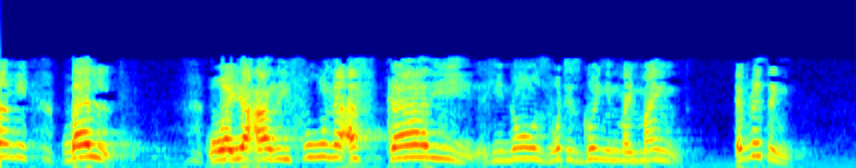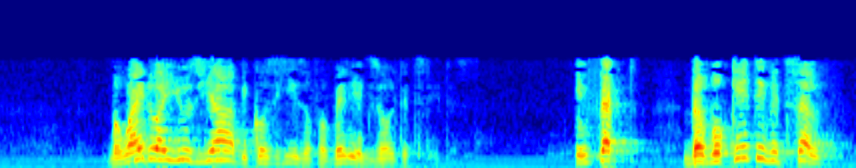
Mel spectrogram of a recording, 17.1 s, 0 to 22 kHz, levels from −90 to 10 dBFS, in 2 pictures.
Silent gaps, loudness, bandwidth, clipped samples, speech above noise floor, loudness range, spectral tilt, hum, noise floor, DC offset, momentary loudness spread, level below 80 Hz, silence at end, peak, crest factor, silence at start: none; -15 LUFS; 5.4 kHz; 0.3%; 40 dB; 11 LU; -6.5 dB/octave; 50 Hz at -60 dBFS; -55 dBFS; under 0.1%; 20 LU; -50 dBFS; 0.35 s; 0 dBFS; 16 dB; 0 s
